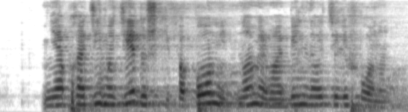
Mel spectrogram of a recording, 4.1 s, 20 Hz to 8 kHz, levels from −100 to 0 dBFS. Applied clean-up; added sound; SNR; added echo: none; none; none; reverberation time 1.2 s.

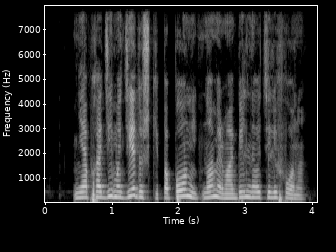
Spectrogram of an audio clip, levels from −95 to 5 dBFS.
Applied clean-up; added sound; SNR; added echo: none; none; none; none.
